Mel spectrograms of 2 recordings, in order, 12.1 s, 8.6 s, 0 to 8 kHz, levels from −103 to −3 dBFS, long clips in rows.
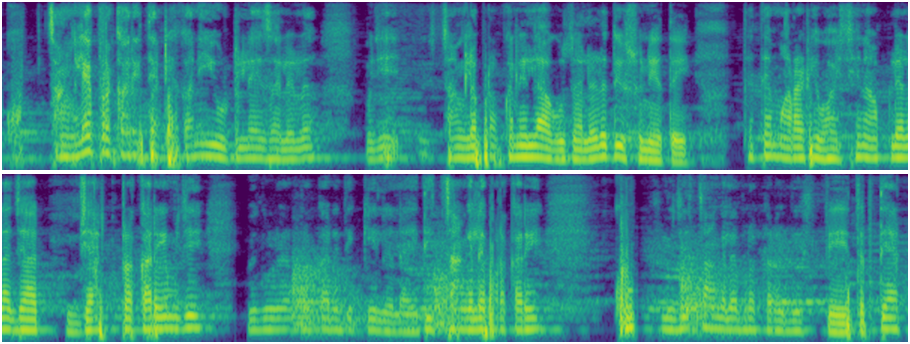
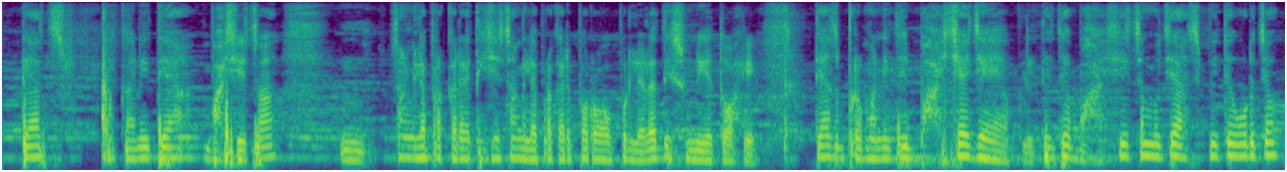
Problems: constant background noise, continuous background conversations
